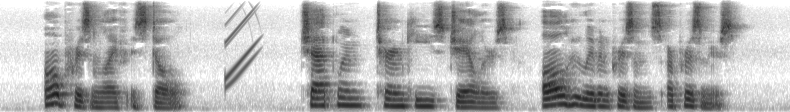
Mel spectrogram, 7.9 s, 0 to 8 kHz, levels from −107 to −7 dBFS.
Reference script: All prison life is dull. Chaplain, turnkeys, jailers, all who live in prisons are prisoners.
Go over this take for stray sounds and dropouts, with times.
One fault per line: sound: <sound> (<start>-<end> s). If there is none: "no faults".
sound: chirp (2.2-2.6 s)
